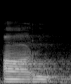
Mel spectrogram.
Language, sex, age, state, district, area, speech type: Kannada, male, 30-45, Karnataka, Chikkaballapur, urban, read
